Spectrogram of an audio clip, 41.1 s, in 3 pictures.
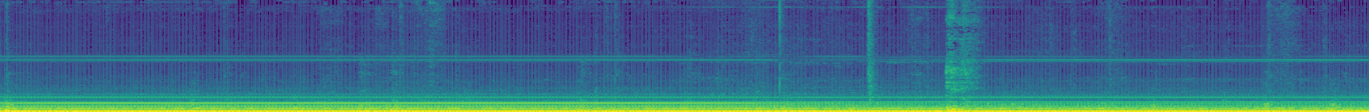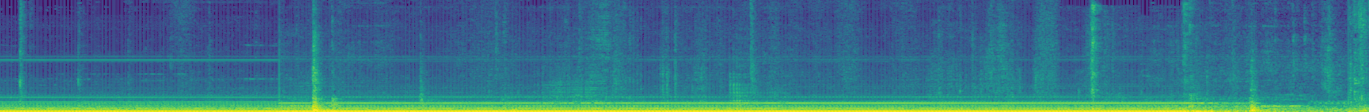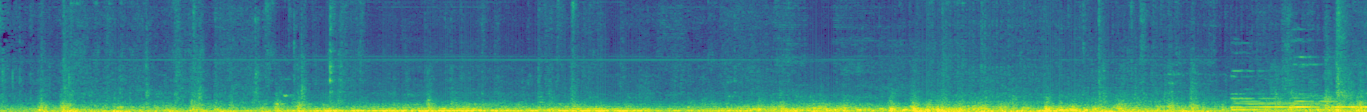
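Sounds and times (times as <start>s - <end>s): low train hum: 0.0s - 41.0s
train rolling rumble: 16.4s - 41.0s.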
